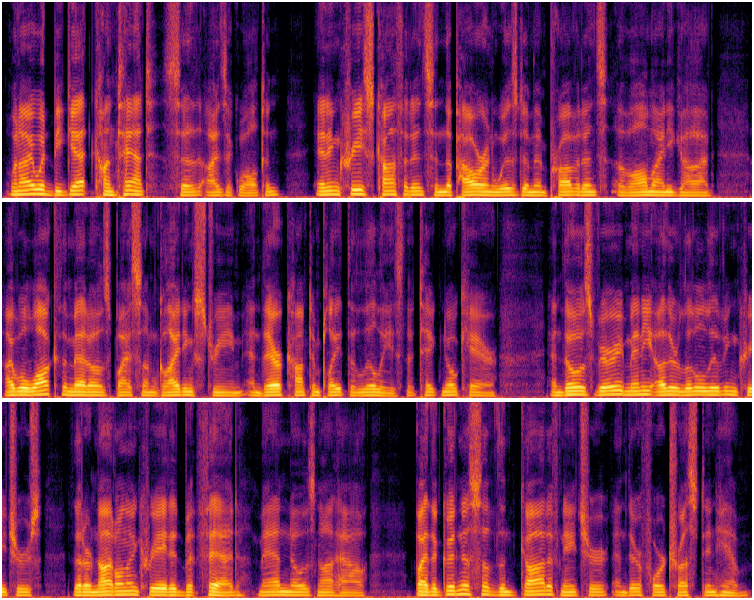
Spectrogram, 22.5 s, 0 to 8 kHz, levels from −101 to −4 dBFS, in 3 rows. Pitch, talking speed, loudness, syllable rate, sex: 135 Hz, 190 wpm, -17 LUFS, 5.5 syllables/s, male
